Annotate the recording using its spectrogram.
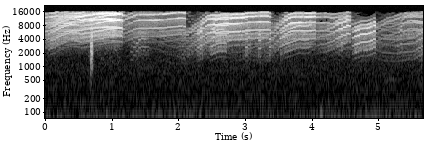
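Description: Small electric racing cars whine at high pitch, their motors rising and falling as they speed along.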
